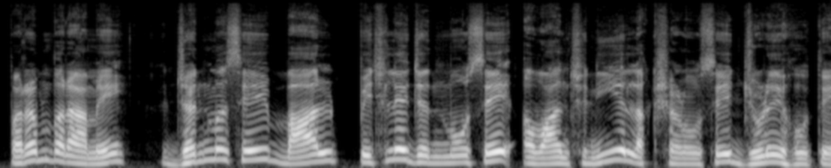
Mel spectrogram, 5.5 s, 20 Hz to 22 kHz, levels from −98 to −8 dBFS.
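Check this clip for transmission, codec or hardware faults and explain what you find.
Nothing in the recording stood out as a problem on listening.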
